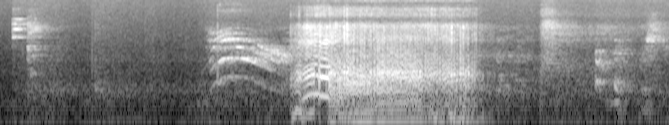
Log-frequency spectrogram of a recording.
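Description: A pug snores with a rough, wheezy rumble that swells and then fades.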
